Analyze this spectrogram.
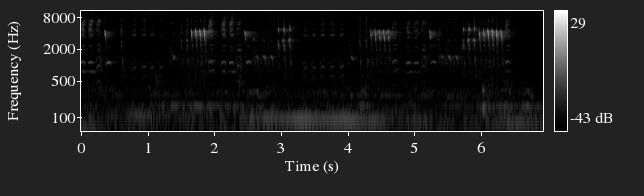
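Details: Domestic society finch, Lonchura striata domestica, kept as a pet, giving a chattering song meant to set others singing: repeated buzzy rattles and clicks in phrases about every two seconds, with faint background hum.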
